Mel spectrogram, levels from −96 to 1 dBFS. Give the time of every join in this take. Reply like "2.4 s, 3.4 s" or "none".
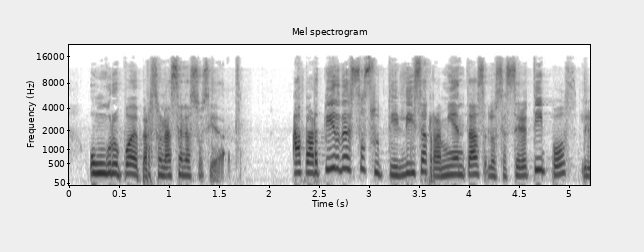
1.8 s, 3.0 s, 3.6 s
